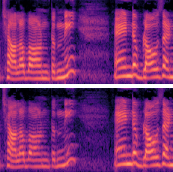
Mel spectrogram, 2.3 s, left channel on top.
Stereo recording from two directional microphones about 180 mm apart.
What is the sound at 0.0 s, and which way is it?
A woman's voice, 20° left (ahead or behind).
